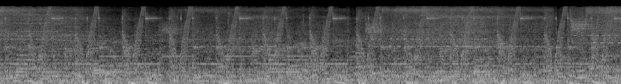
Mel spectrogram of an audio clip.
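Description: Experimental noise music played on hardware synthesizers (Korg Supernova II and microKorg XL): dense layered drones held at a steady loudness, with harsh crashing noise streaked through them.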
